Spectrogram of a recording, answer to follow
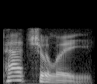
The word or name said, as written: patchily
